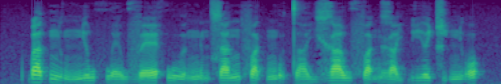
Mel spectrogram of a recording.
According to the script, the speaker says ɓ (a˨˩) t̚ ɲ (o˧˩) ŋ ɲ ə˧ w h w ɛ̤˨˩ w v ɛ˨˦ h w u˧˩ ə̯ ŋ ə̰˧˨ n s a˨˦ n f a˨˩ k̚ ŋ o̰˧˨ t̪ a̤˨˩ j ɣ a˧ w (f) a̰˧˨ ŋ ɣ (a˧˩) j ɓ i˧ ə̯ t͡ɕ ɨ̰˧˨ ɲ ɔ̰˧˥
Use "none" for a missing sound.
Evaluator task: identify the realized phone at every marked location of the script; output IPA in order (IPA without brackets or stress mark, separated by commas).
a˦˥, o˧˩, f, a˧˩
